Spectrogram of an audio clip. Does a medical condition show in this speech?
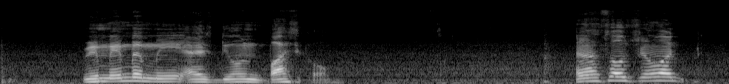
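Yes: cerebral palsy; from birth, diagnosed age 2, learned speech special-needs school, writing difficult, poor balance, later myasthenia gravis; some words unclear, certain letters flat, trouble formulating words, worse when mouth tires.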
